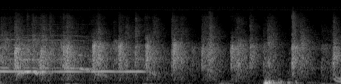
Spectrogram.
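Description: A modest crowd at a literary reading series claps briefly, a loose patter of hands with a faint tone lingering underneath and a low thump near the end.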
